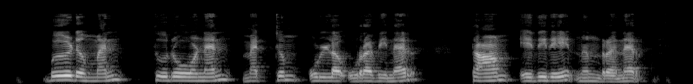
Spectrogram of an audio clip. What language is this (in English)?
Tamil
